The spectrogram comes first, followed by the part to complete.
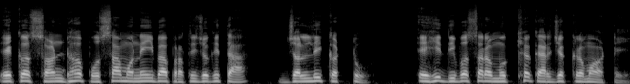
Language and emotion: Odia, neutral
